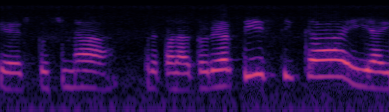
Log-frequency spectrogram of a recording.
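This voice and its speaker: A woman's fairly high voice at a very slow pace. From Mexico, Sonora (Hermosillo). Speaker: dancer and dance teacher. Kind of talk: interview. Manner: hesitant, many fillers.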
